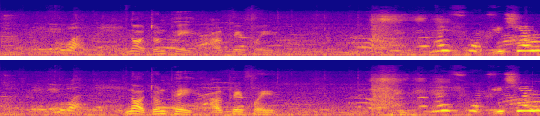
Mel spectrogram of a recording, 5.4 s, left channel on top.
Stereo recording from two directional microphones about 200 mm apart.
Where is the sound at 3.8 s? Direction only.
55° right (ahead or behind).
